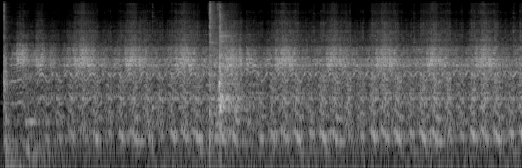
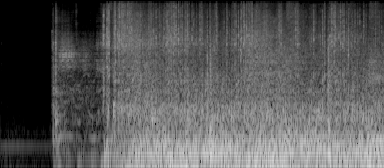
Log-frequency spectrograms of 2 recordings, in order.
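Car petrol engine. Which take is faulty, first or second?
first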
